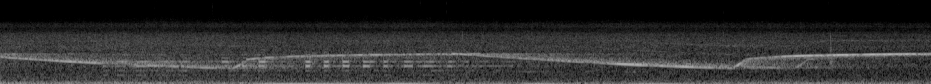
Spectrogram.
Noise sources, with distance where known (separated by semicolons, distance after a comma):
siren, near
